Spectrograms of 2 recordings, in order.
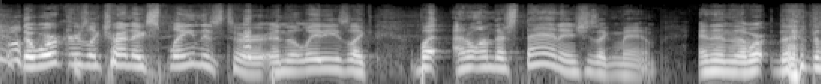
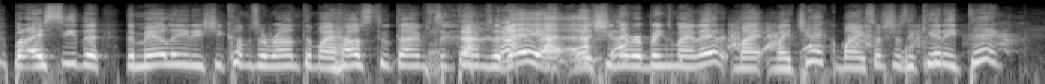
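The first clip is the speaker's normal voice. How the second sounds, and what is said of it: Put-on Hispanic accent. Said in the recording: “I can do this accent. I'm Hispanic”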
